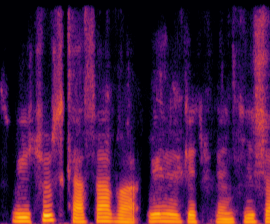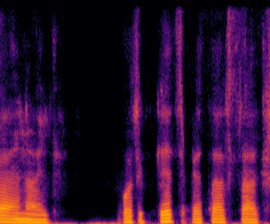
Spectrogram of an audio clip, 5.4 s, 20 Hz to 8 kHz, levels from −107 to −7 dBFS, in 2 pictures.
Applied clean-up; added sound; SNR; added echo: neural mask model Resemble Enhance denoiser.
